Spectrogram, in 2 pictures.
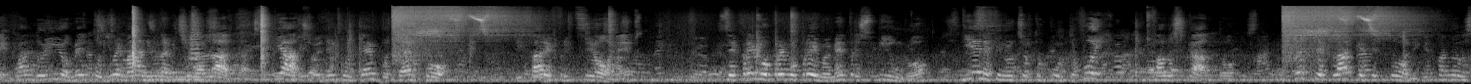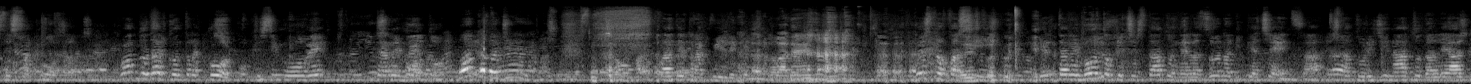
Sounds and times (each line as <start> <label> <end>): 0.0 shuttle bus 29.4
20.4 laughter 25.4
